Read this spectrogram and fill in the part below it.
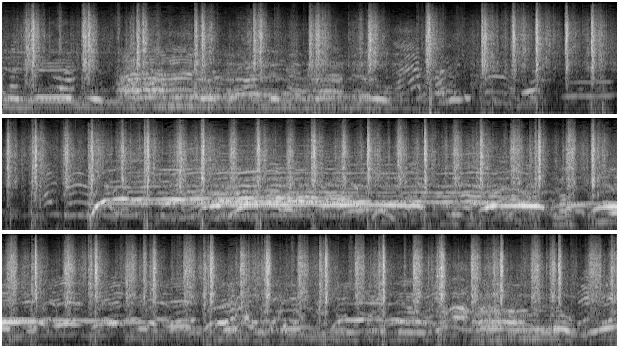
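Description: A crowd of women sing together loudly outdoors.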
